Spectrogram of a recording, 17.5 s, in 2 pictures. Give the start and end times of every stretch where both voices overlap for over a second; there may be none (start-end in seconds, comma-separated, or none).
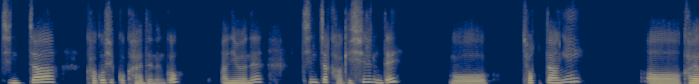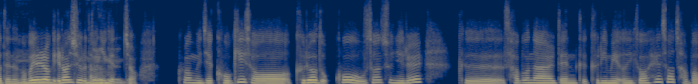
8.9-10.4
